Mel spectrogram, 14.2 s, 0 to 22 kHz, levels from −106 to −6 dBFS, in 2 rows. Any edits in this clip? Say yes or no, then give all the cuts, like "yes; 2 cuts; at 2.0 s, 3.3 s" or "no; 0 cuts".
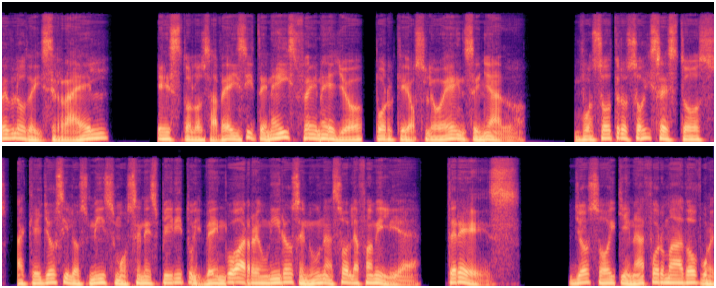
yes; 1 cut; at 8.7 s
